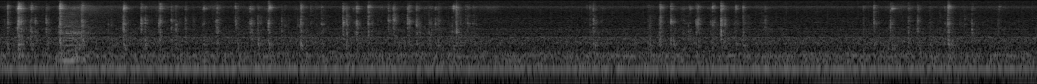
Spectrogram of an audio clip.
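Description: Typing on a computer keyboard: quick runs of key clicks through the first half, then a pause and a few shorter bursts of keystrokes.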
